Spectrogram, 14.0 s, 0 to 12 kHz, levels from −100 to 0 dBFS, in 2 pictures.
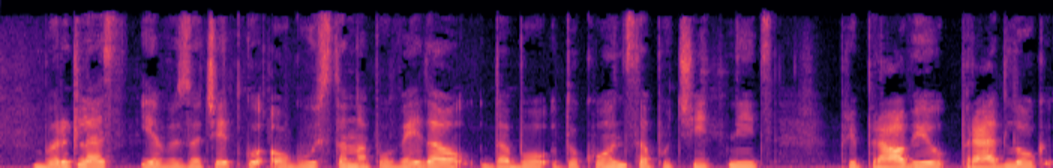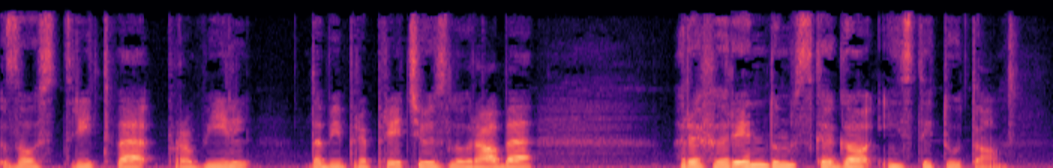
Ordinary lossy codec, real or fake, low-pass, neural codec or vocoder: MP3, 64 kbps; fake; 10.8 kHz; vocoder, 24 kHz, 100 mel bands, Vocos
